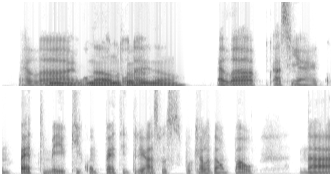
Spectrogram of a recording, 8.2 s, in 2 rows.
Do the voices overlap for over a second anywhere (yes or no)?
yes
